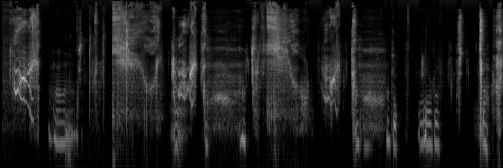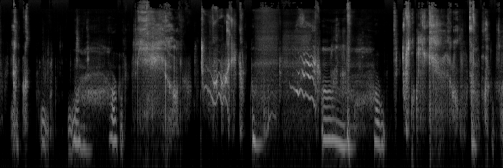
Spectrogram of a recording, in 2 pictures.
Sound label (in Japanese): ディープキス; ネモナ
